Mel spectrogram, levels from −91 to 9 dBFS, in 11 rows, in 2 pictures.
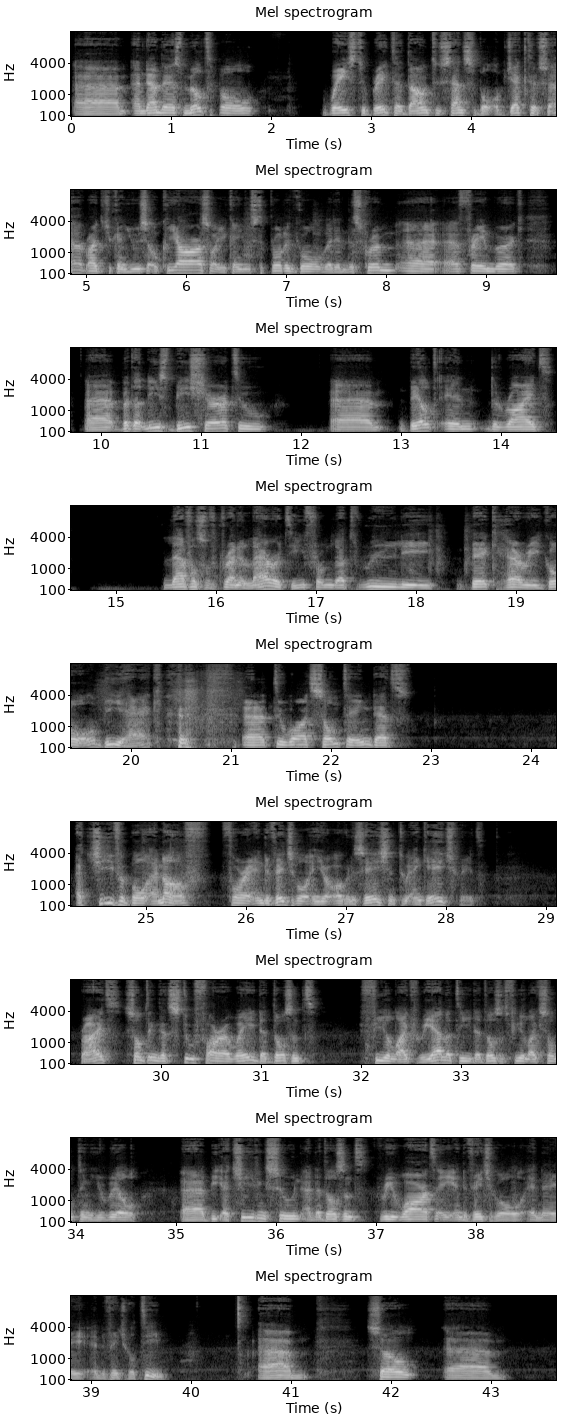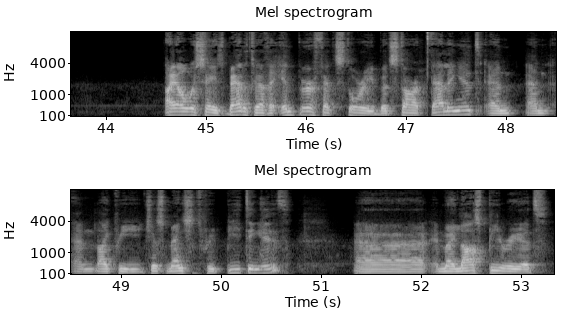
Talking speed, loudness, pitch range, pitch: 150 wpm, -20 LUFS, 100-115 Hz, 105 Hz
